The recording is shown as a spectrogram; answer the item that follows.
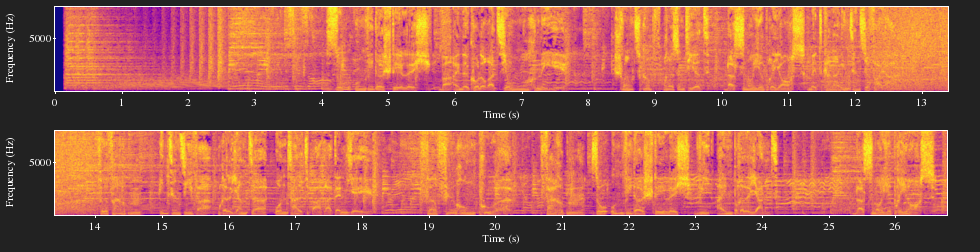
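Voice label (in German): Werbung, Kraftvoll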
